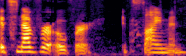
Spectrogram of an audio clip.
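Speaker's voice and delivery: ordinary delivery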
